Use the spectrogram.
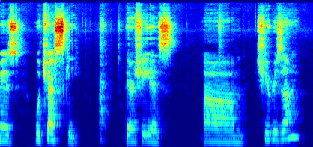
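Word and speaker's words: Wojcicki: uh blah and I keep forgetting how to pronounce her name her name is wucheski there she is um she resigned she basically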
